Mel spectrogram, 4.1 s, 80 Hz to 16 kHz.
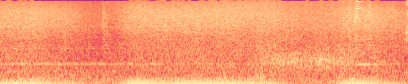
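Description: A vehicle engine drones steadily in GTA 5 Online, rising and falling slightly in pitch as it drives on, loud and continuous with no talking.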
